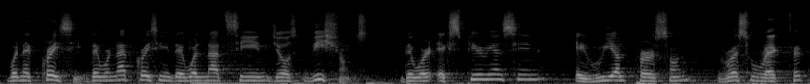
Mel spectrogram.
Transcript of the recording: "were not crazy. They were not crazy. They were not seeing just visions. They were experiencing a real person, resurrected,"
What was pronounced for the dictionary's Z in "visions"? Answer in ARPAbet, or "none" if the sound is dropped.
S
